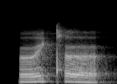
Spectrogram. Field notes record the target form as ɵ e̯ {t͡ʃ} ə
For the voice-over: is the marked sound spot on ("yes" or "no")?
no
